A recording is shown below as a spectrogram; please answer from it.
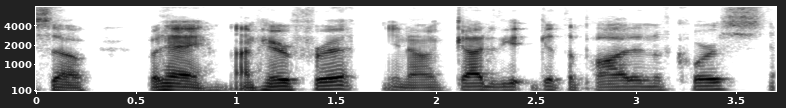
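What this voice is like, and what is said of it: Sick-sounding voice with occasional cough. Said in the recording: “My voice might sound a little bit different. It's my flu game era, or I guess allergy game era. So a little bit of a cough here and there.”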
